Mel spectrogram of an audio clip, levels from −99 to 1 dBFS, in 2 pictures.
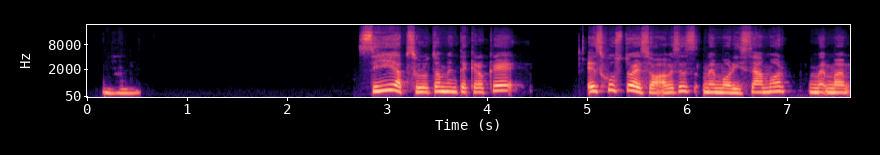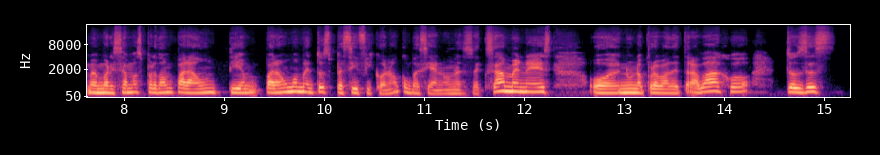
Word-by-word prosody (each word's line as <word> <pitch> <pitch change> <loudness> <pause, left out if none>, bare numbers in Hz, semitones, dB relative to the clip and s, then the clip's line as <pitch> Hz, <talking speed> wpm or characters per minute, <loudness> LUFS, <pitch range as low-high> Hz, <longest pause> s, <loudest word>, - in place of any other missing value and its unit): Ujú. 170 -1 -6 2.2
Sí, 265 +5 +4
absolutamente. 225 -2 +2
Creo 210 0 -3
que 275 +3 +1 0.7
es 245 0 +4
justo 290 0 0
eso, 205 -7 +4
a - - +2
veces 235 +5 -2
memorizamor, 210 +3 0 0.2
memo 200 -2 +2
memorizamos, 190 +1 0
perdón, 190 0 -2
para 190 -3 +2
un 195 +2 -3
tiem 190 -2 -1
para 190 0 +2
un 215 - +1
momento 220 -3 +1
específico, 180 -6 -4
¿no?, 170 +9 -7
como 205 -7 -6
decía, 155 -1 -7
en 145 +1 -8
unos 155 0 -9
exámenes 225 +5 +1 0.4
o 180 -1 +3
en 180 +2 +1
una 185 -1 +2
prueba 175 -1 0
de 165 -1 -4
trabajo. 235 +3 -1 0.3
Entonces, 210 0 +1
200 Hz, 135 wpm, -22 LUFS, 185-225 Hz, 2.2 s, Sí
